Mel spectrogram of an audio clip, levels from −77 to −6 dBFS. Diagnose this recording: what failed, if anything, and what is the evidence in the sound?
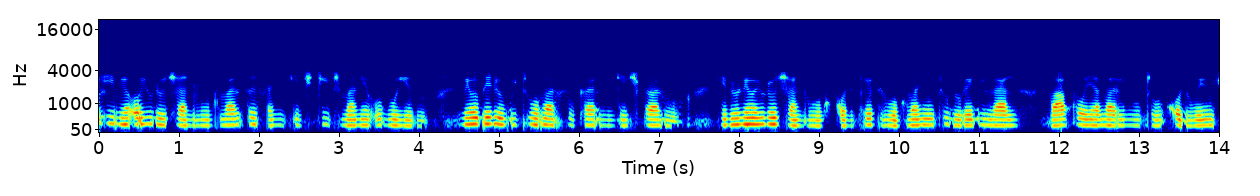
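The fault is at the codec stage. The whole clip has been through a Codec 2 vocoder, and the damage is heavy: the speech sounds robotic and buzzy from start to finish. The coarseness fits a rate of about 1.6 kbit/s. Only pitch, voicing, energy and a rough spectral envelope survive, and the decoder rebuilds the speech from sine waves. On a spectrogram, the harmonics look unnaturally regular and the upper bands are smeared. The waveform looks synthetic rather than like the original signal.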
